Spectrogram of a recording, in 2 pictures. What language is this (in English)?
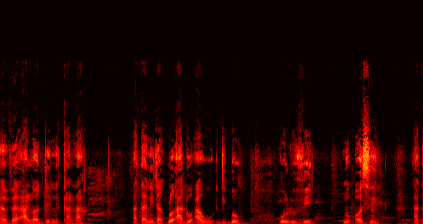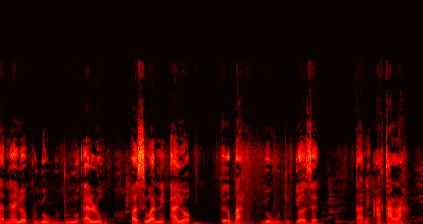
Ikposo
